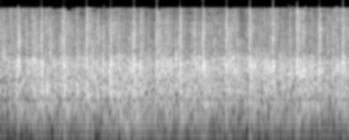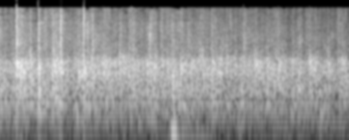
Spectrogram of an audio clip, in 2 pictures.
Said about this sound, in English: So please, let's give them all a round of applause.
